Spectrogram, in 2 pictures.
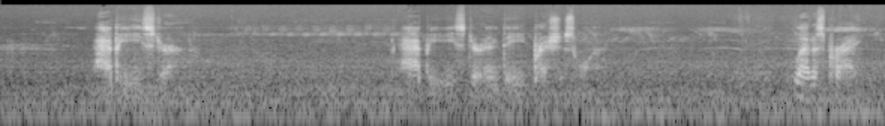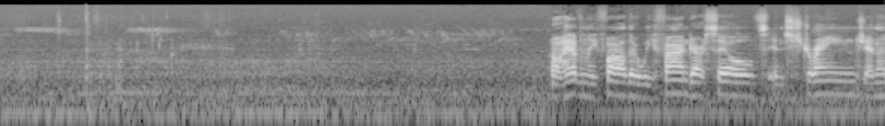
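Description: A man speaks slowly and calmly into a clip-on microphone, with long pauses.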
